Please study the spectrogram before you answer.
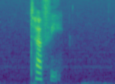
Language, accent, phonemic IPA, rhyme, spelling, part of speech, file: English, US, /ˈtʌfi/, -ʌfi, toughie, noun, En-us-toughie.ogg
- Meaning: 1. Something that is tough, or difficult 2. Someone or something that is strong and resilient 3. A tough; Someone or something that acts as a thug or bully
